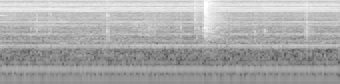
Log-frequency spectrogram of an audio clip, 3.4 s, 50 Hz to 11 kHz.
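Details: Daikin R32 air conditioner running with a 220V fan modification, set to the lowest 18 degrees after reading error E7; a steady low hum with a faint high tone and one sharp click, fan and compressor running evenly with no rattles.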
